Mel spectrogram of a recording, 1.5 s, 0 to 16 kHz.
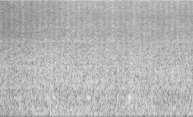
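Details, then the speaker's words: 1958 Toyota Bandeirante 4x4 after a complete transmission overhaul, rear driveshaft spinning: a steady, even hum with no clunks or grinding; the drivetrain runs smoothly. "roçado grande vontade cardan traseiro rodando funcionando bonitinho certo"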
